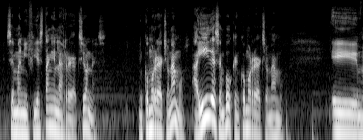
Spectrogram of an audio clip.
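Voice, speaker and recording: A man with a Honduran accent, speaking earnestly and reflectively as a podcast guest. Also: medium pitch. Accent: Honduran Spanish. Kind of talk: reflective conversational chat.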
